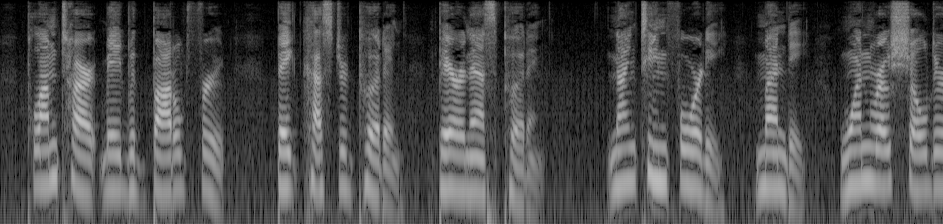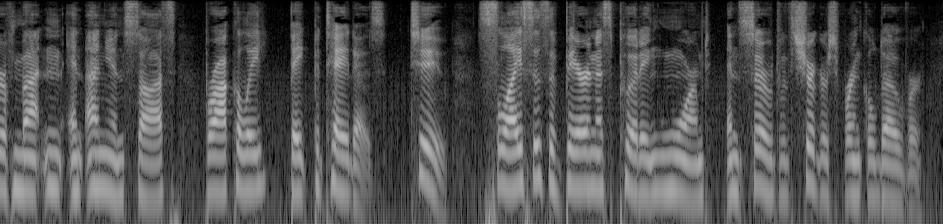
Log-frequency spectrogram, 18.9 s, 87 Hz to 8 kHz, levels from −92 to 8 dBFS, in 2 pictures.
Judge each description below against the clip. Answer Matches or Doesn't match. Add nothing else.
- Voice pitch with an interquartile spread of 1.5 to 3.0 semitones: Matches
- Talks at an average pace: Doesn't match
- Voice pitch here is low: Doesn't match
